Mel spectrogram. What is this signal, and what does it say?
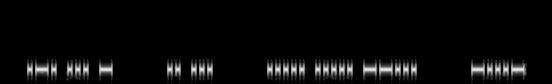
Morse code, heard as a keyed tone, about 30 wpm, 700 Hz. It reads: RST IS 557 <BT>
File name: UK MASTER QSOs TRAINING / 30WPM / UK MASTER QSOs 0044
